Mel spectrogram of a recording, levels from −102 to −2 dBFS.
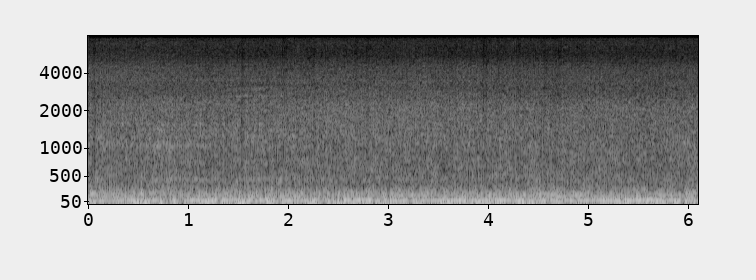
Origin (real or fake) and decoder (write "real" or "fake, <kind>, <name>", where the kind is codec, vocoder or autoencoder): fake, vocoder, Vocos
